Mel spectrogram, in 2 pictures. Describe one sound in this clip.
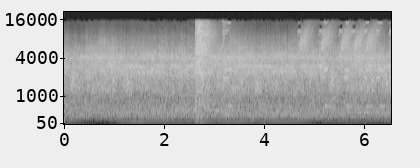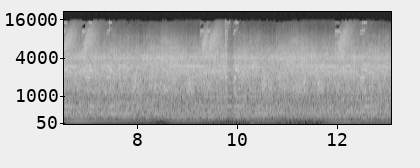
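A powerful energy aura roars steadily while rushing through the air.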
